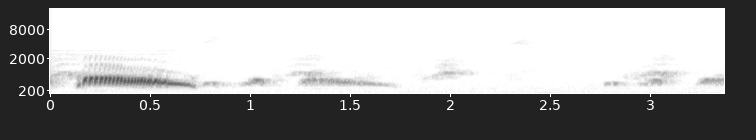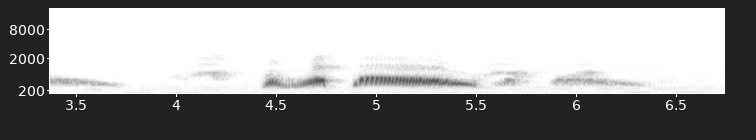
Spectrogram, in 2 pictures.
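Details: Spotted dove decoy luring wild doves, thúc and gáy calls: a strong, hoarse opening coo followed by softer clipped notes, then a second loud double coo phrase, in a clean quiet setting.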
